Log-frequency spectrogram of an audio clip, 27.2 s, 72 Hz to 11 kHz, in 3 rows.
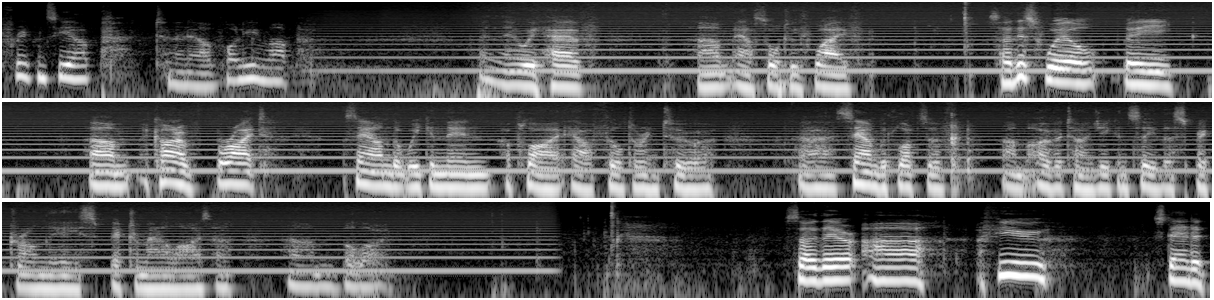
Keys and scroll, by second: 9.0 Left.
